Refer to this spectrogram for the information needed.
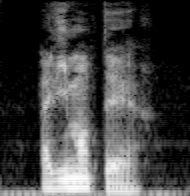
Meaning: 1. food; alimentary 2. alimony, child support 3. engaged in to meet one's needs rather than by passion (of a job, etc.)
- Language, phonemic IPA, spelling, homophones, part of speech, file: French, /a.li.mɑ̃.tɛʁ/, alimentaire, alimentaires, adjective, Fr-alimentaire.ogg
